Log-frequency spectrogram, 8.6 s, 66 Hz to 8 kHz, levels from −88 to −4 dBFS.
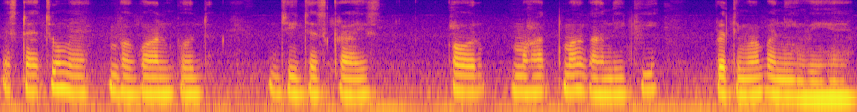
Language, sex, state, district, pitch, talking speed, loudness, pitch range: Hindi, male, Bihar, Muzaffarpur, 150 Hz, 100 wpm, -17 LUFS, 140-160 Hz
